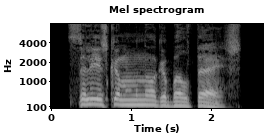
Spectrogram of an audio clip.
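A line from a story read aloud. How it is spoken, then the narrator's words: Grumbling. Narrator (Russian): проворчал Карса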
